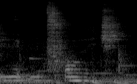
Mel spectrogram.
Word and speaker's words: Liebfraumilch: Liebfraumilch.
